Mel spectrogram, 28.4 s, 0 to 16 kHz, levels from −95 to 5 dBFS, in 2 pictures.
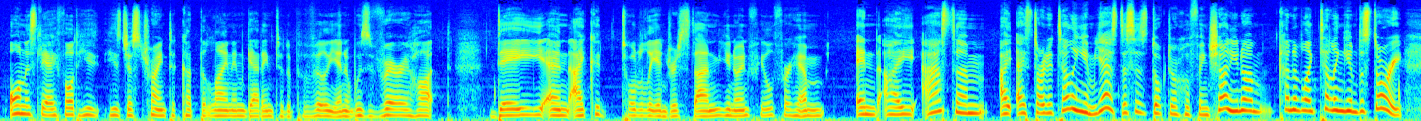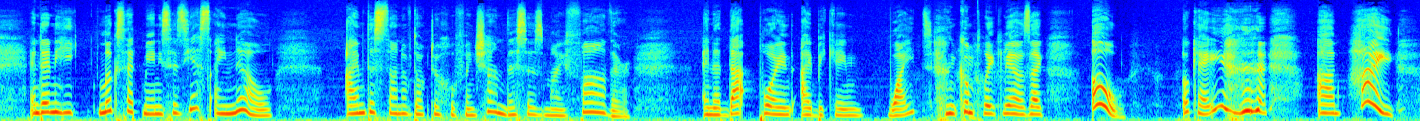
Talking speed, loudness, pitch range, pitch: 205 wpm, -21 LUFS, 180-270 Hz, 220 Hz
